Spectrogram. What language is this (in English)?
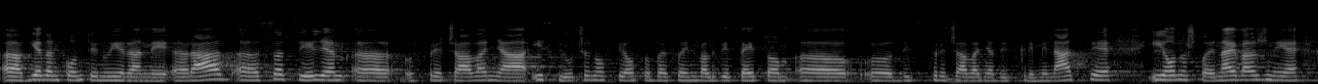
Croatian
